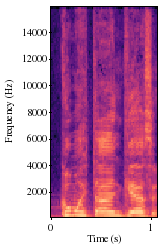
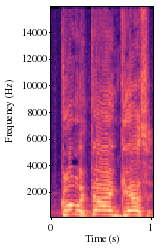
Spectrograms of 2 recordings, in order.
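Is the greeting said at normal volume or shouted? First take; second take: normal; shouted. First: It is said at a moderate volume. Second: It is shouted loudly. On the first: The speaker calls it wrong. "Pero aparte no es" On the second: The speaker calls it right. "Gritando de verdad"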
